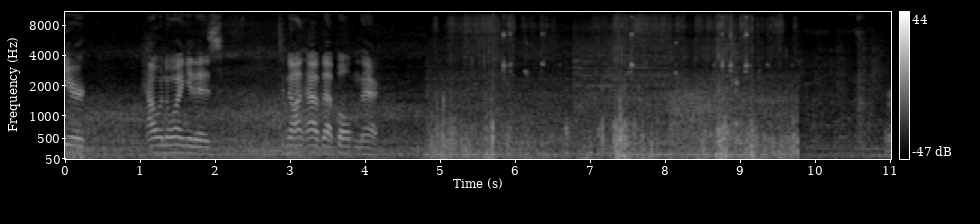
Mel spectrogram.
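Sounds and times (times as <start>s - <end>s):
wind: 0.0s - 11.0s
tyre noise: 4.8s - 9.8s.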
